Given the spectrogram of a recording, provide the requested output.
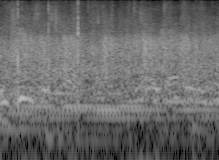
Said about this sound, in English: Let's receive them with a warm hand clap of reception.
